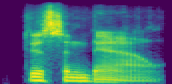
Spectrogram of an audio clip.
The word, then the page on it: disendow: American English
